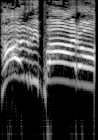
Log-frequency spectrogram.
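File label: fear grenade, IT; dialogue; mohaa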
